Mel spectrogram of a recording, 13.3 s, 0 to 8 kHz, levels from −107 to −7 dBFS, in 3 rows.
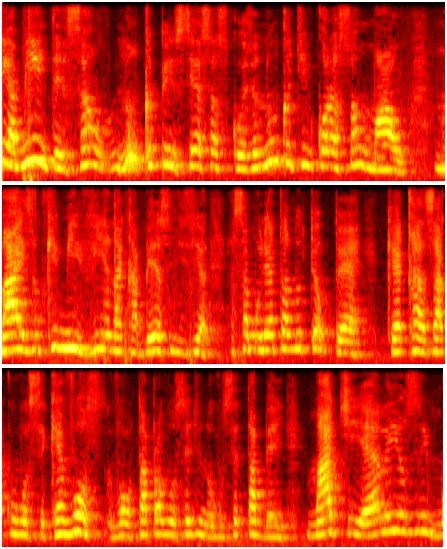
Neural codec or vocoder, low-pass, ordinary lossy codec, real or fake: none; 7.2 kHz; none; real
